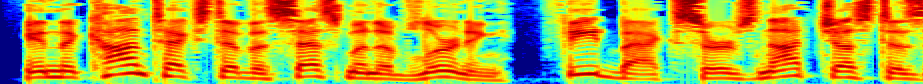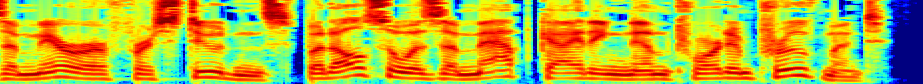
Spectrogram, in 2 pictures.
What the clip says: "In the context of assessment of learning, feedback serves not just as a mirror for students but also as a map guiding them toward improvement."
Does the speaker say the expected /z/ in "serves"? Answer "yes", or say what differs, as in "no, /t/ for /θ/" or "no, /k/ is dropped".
yes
